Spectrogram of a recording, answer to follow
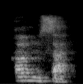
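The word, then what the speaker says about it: خمسة: Khamsah. Khamsah. Itu bacanya khamsah ya.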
